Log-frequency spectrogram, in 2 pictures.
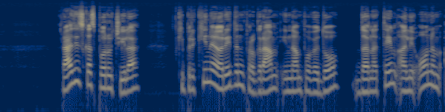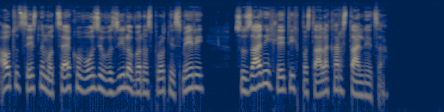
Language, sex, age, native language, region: Slovenian, female, 30-49, Slovenian, Posavska region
